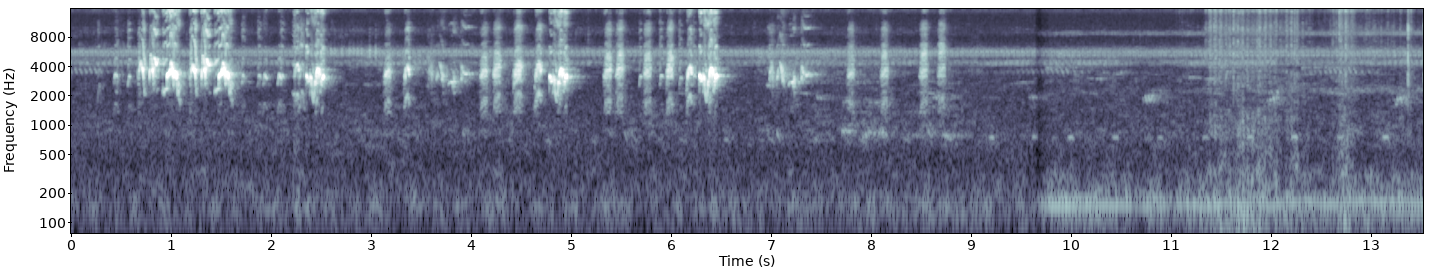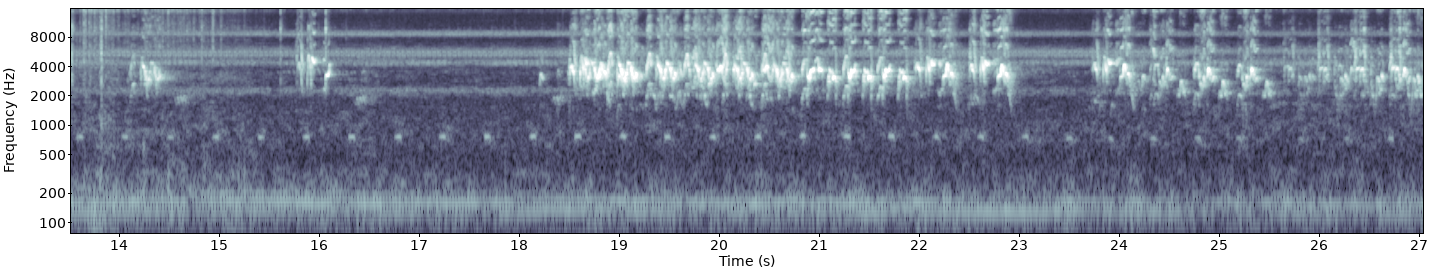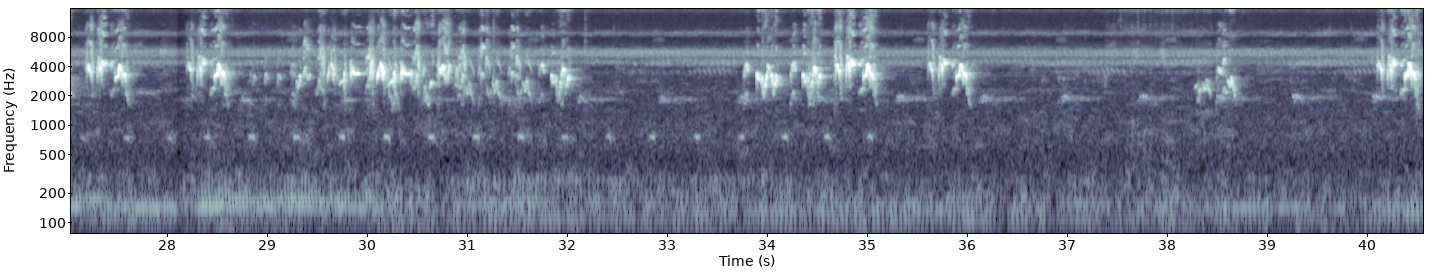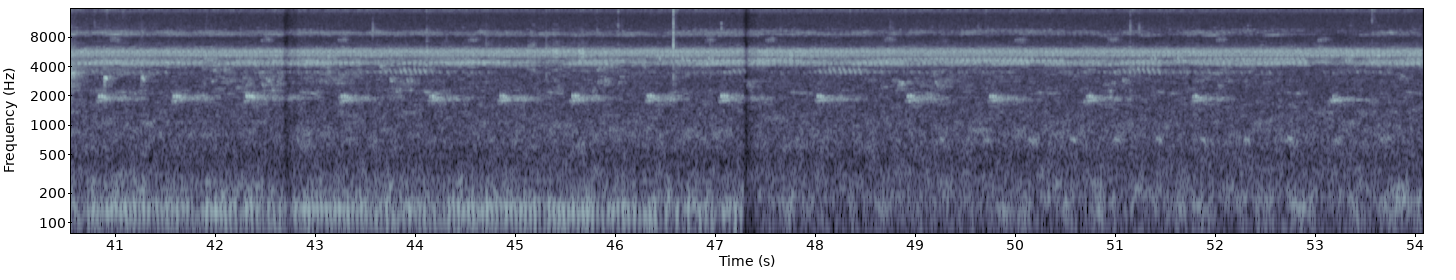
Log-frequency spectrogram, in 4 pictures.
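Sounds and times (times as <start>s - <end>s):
steady insect hiss: 0.0s - 54.0s
faint regular chirp: 9.6s - 36.2s.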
